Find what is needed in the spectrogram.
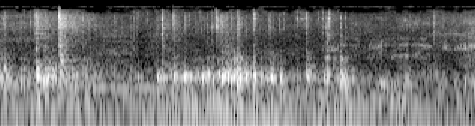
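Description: Faint, rapid irregular rattling and clicking from a wire-mesh ball maze being handled, its ball rolling and knocking against the metal grid.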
